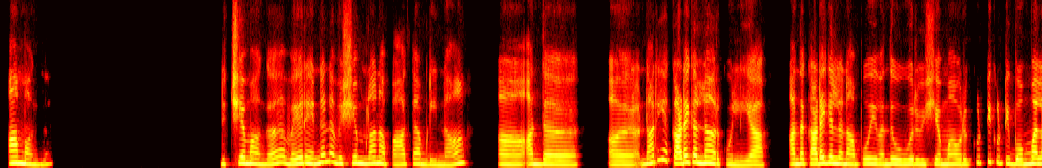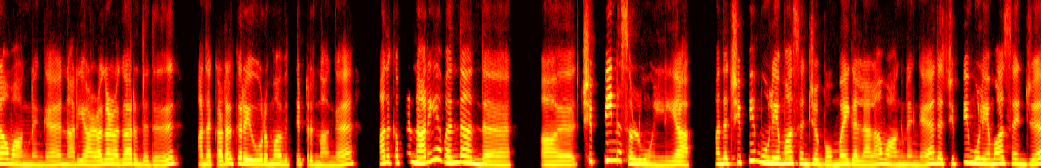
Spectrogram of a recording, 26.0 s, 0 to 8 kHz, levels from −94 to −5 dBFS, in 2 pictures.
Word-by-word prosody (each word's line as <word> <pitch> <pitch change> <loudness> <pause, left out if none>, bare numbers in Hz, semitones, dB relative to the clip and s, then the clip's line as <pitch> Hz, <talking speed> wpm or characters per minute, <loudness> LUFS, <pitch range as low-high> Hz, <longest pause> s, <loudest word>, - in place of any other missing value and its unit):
ஆமாங்க. 235 -7 +3 2.2
நிச்சயமாங்க. 245 -1 +1 0.3
வேறு 275 +4 +2
என்னென்ன 335 +8 +1
விஷயம்லாம் 275 0 +2
நான் 245 -2 -5
பார்த்தேன் 230 +2 -3
அப்டீன்னா, 210 -1 -4 0.6
ஆ - - +2 0.3
அந்த 230 -1 +1 0.8
அ - - 0 0.4
நெறைய 435 +11 0
கடைகள்லாம் 290 0 +5
இருக்கும், 230 -3 -5
இல்லியா! 200 +1 -1 0.5
அந்த 240 +1 +3
கடைகள்ல, 270 +2 +4
நான் 225 -1 -1
போய் 245 0 +1
வந்து 230 +2 +1
ஒவ்வொரு 230 +1 0
விஷயமா, 225 0 -1
ஒரு 225 0 -2
குட்டி, 300 +2 -6
குட்டி 270 -3 -4
பொம்மல்லாம் 250 +1 +3
வாங்குனேங்க. 205 -2 -3 0.2
நெறைய 210 +1 -3
அழகழகா 225 +2 +1
இருந்தது. 200 -3 -5 0.5
அந்த 215 0 0
கடற்கரை 240 +3 +1
ஓரமா 220 +1 0
வித்துட்ருந்தாங்க. 205 -3 -7 0.6
அதுக்கப்புறம் 310 +1 -2
நெறைய 380 +12 +2
வந்து, 305 +3 +2
அந்த 235 -3 +3 0.8
அ - - +1 0.5
சிப்பின்னு 420 +4 +3
சொல்லுவோம், 225 -5 +1
இல்லியா! 200 +4 0 0.4
அந்த 250 +1 +3
சிப்பி 320 +6 -1
மூலியமா 270 -2 +6
செஞ்ச 235 -1 +1 0.2
பொம்மைகளெல்லாம் 215 +2 0
வாங்குனேங்க. 205 -1 -3
அந்த 255 - +2
சிப்பி 245 +5 -4
மூலியமா 245 0 +2 0.2
செஞ்ச, 220 -2 -1
235 Hz, 120 wpm, -23 LUFS, 215-270 Hz, 2.2 s, மூலியமா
